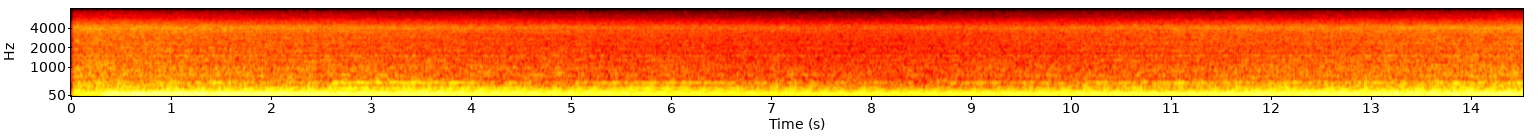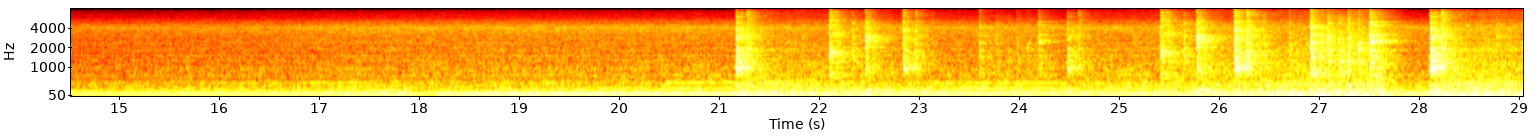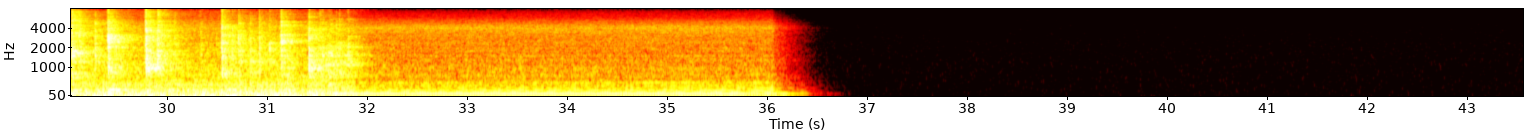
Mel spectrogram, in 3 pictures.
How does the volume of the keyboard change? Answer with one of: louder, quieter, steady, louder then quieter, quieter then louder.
quieter then louder.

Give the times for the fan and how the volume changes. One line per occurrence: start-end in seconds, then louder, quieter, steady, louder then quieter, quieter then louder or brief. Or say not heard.
0.0-36.1 louder.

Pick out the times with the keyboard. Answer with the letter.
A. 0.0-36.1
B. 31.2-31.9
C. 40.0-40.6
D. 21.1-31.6
D.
